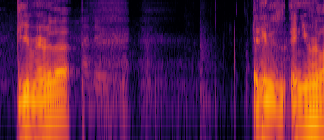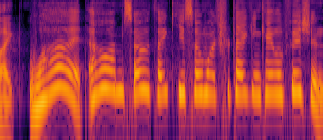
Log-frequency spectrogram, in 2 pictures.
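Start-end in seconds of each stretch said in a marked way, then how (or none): 3.5-6.5 very high, deliberately terrible put-on voice. Retelling a church encounter to Sally, the speaker does a terrible impression of Sally. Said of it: "i have a terrible impression of you talking".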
